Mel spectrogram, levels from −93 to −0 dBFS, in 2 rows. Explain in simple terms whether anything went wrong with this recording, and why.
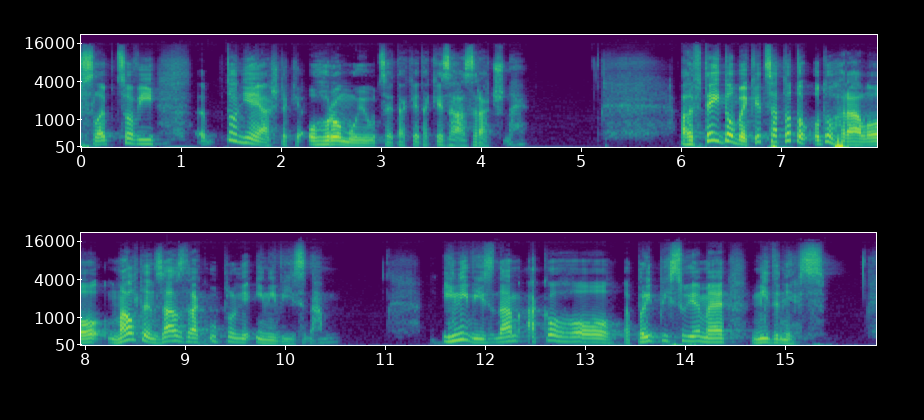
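Something did go wrong, briefly. From 7.26 to 8.82 s, right after "dobe keď sa toto" and just before "úplne iný význam", there is channel delay (comb filtering). One side of the stereo sound arrives a tiny moment late, roughly a single sample. When both sides are mixed into one, some high frequencies cancel. Here the first gap sits near the top of hearing, around 20 kHz. So the effect is mild. The speech just loses a little airy sparkle and sounds slightly dull.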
